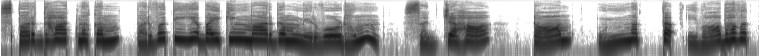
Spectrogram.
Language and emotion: Sanskrit, fearful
